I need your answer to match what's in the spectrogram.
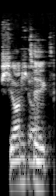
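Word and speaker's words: Piątek: Und äh, was die für Spieler teilweise ausgegeben haben für den, ich weiß nicht, wie man ihn ausspricht, ich glaube, also Piatek schreibt man ihn, aber Piontek, Piontek spricht ja.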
